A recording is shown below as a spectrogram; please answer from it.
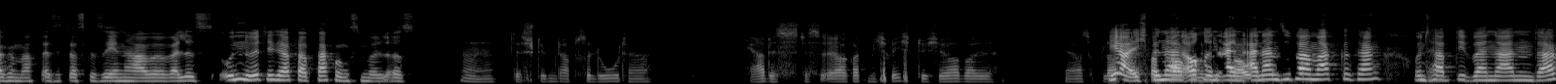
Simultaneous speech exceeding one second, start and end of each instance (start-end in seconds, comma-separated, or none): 11.1-12.7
